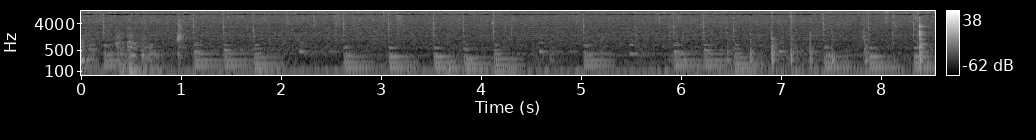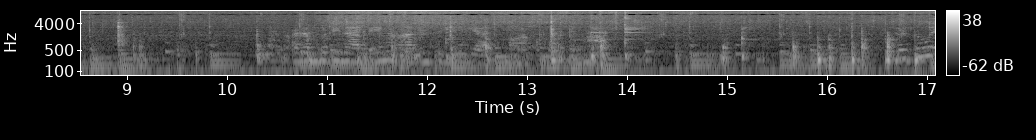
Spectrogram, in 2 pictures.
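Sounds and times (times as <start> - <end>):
food sizzling in a pan: 0.0 - 17.0
wooden spatula scraping and tapping: 6.6 - 17.0.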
